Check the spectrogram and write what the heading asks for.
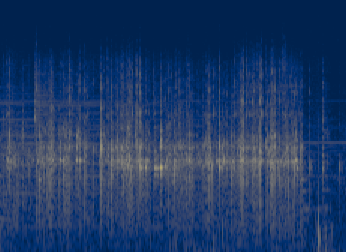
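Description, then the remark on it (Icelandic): A hanging mobile made of hoof nails gives a dense, continuous clattering rattle of many small hard nails knocking together, bright and busy for about four seconds before stopping abruptly with a final low knock. “og húanagla”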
